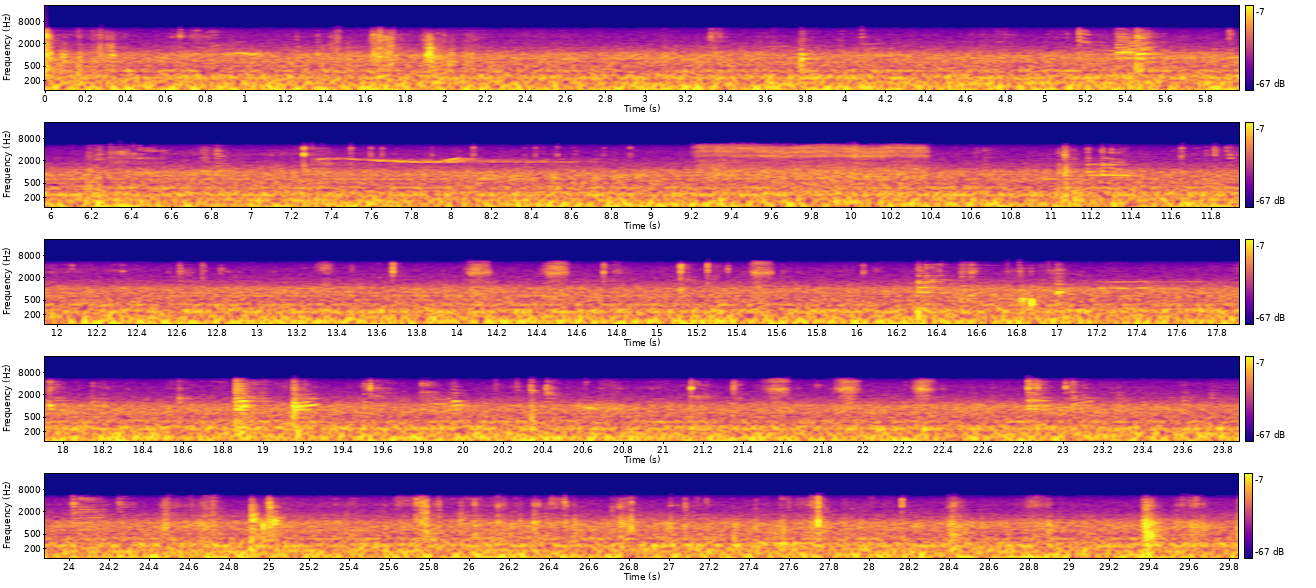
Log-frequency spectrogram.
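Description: An aerosol spray paint can hissing in one burst of about a second, a third of the way in, over a low steady hum and scattered light clicks and taps.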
